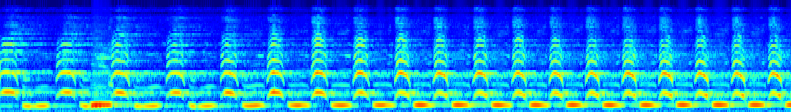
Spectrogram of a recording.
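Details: Siamang calling at Dubbo Zoo, Australia: a fast, steady train of harmonic honking hoots, roughly three to four per second, each bent slightly upward, evenly repeated throughout.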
